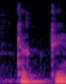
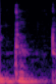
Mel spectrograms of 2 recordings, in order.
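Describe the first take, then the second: First: "तख्ती" with an extra final vowel, as takh-ti; wrong pronunciation demo. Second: "तख्त" ending on the bare consonant cluster, as takht; no vowel after the final t of "तख्त"; correct pronunciation demo. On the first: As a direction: end "तख्ती" on an i sound. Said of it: "तख्ती नहीं". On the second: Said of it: "तख्त होता है". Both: Shown as a demonstration.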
